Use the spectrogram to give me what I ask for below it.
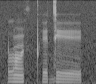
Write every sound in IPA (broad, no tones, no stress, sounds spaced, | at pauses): lˠ ũ θ pʰ ɪ d ɪː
